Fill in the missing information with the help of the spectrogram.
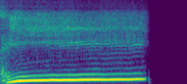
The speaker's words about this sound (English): Hey, we need a vacuum sound effect. Every time you mention abortion, you just hear a vacuum go on.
